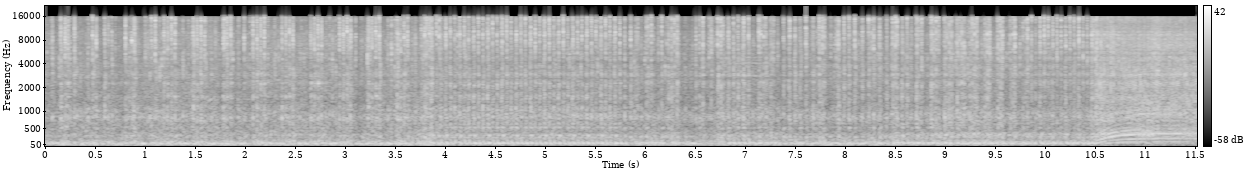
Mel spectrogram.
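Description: A drag racing engine idles with a loud, rough rumble close by.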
